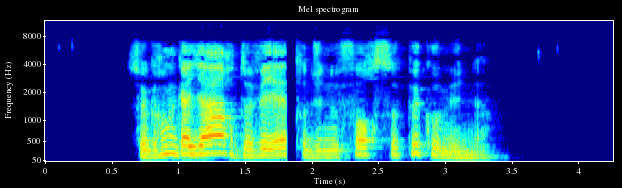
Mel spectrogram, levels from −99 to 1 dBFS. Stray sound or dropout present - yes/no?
yes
